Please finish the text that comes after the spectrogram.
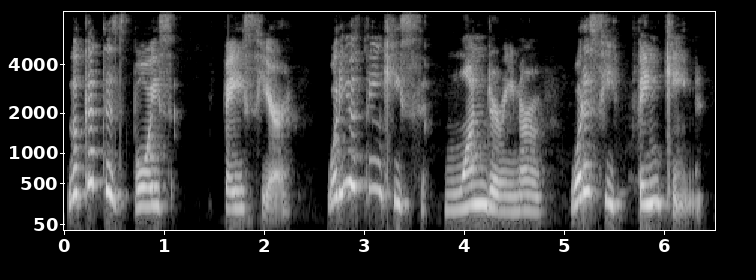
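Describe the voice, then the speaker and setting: Lady teacher doing storytime for little kids, kinda high voice, super singsongy up and down, asks them stuff. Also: measured pace. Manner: expressive, addresses listeners as friends and scholars, checking in with questions. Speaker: teacher reading a picture book aloud. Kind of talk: children's read-aloud with questions to young listeners.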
